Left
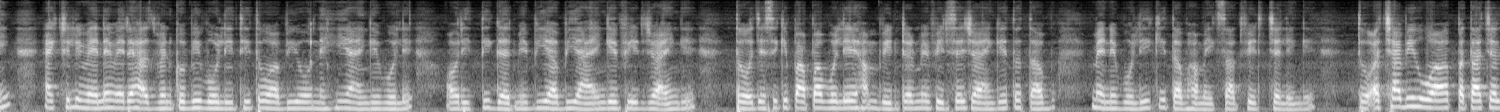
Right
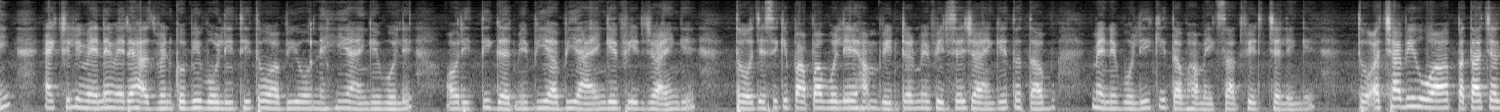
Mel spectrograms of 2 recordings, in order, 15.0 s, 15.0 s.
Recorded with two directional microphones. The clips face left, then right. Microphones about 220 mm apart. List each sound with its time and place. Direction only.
0.0 s a woman's voice: 45° left (ahead or behind)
